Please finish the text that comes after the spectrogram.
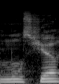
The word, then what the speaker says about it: monsieur: La prononciation c'est lycée et donc c'est monsieur monsieur en fait qui était mon seigneur à la base et puis ça a été raccourci pour devenir mon suur et monsieur. Voilà la raison pour laquelle on prononçait comme ça avant.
